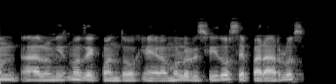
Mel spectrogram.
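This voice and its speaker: Flat, monotone intonation from a man pitched fairly low. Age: 20s. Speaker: eco-parenting social media creator. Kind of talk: interview.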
